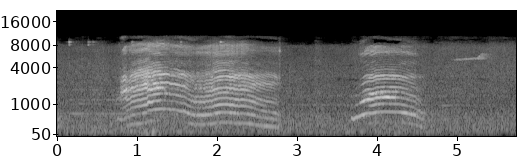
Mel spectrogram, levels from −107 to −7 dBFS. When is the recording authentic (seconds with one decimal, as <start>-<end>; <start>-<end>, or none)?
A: 1.8-5.2

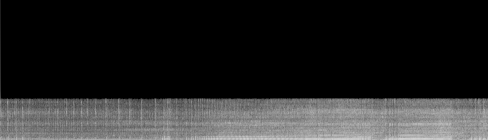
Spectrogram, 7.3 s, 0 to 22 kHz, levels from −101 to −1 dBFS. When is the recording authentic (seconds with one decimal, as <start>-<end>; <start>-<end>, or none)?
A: 0.0-3.8; 4.9-6.4

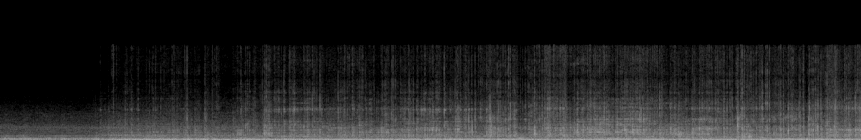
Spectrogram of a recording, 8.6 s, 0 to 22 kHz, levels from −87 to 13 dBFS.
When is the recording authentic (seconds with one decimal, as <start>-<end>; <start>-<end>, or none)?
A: 0.0-3.2; 7.9-8.6

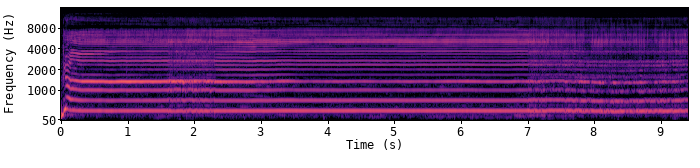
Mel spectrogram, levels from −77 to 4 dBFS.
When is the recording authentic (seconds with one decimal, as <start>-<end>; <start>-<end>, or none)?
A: 0.0-1.6; 2.3-7.0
